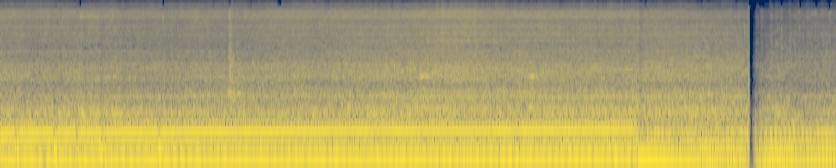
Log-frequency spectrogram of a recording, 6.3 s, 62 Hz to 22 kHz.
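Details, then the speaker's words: VW sandrail dune buggy, unused for 18 months, after the split vacuum hose was replaced and clamped: even, steady low rumble with no misses, all four cylinders now firing and running really well. "very happy. It is running really well. 4 cylinders now firing, which is fantastic."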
